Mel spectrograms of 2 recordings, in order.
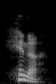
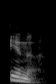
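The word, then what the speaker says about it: ἵνα: It's pronounced hina, hina. Notice that the iota has a rough breathing mark above it with an accent, and that's why the H sound is supplied. Hina, not ina.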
